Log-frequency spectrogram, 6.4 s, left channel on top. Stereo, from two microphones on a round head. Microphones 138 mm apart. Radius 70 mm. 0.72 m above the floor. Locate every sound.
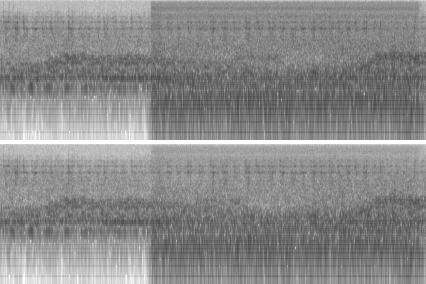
2.2 s a hiss: 60° left (ahead or behind), 6 m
